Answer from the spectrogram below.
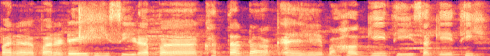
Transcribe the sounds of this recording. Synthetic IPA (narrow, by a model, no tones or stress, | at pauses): pɐɾpɐɾɖeɦiːsiːɽəpkʰɐt̪əɾnaːkɛ̃ːɓaɦəɡit̪ʰisɐɡʱet̪ʰiː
